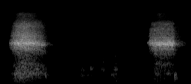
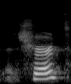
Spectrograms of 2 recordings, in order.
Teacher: Sh is voiceless, and it's a fricative, and it is a palatal or post-alveolar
